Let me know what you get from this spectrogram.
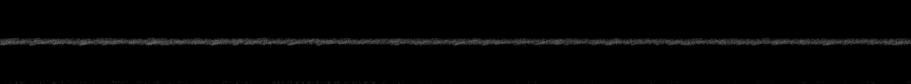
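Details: Crickets chirping in a forest: a dense, unbroken high-pitched trill from many insects, steady in pitch and loudness throughout, with no other animals, voices or music.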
